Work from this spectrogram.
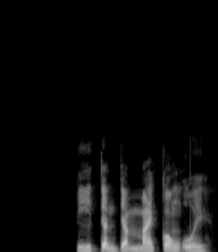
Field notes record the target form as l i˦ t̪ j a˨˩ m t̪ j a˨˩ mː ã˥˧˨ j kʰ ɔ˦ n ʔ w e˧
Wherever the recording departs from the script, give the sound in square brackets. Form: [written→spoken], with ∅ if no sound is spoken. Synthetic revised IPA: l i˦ t̪ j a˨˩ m t̪ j a˨˩ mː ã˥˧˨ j [kʰ→k] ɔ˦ [n→ŋ] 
